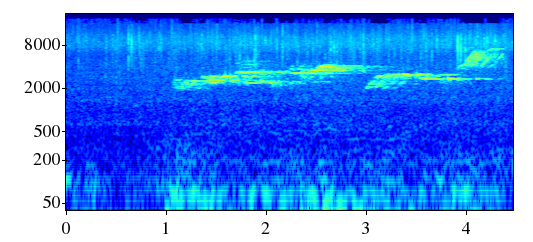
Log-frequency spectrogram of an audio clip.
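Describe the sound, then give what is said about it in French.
Steady rain falls during a storm as a continuous hiss over a low rumble, while thin, high whistling tones drift in and out after the first second, with no one speaking. “Errante et idiote pendant un bref instant, ses larmes se mêlent à la pluie.”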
